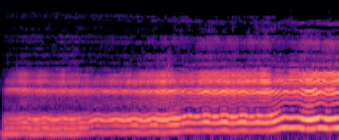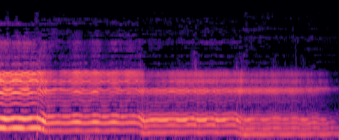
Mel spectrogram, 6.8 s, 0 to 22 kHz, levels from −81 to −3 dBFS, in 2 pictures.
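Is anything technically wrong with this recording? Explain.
Yes. Generation loss runs throughout the music. It likely comes from roughly seven passes through an AAC-style codec at modest bitrates, each requantising on a shifted frame grid. Noise and spectral holes accumulate, nothing remains above 16.5 kHz, and attacks blur into a swirly, hollow smear.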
